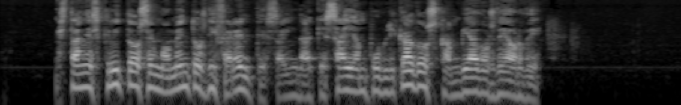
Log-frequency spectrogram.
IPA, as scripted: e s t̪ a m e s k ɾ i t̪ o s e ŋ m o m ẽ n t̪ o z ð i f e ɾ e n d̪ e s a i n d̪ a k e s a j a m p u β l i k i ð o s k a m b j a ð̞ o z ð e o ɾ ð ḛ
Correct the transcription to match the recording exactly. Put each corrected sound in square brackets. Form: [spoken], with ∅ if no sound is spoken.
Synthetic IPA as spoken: e s t̪ a [ŋ] e s k ɾ i t̪ o s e ŋ m o m ẽ n t̪ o z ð i f e ɾ e n [t̪] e s a i n d̪ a k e s a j a m p u β l i k [a] ð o s k a m b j a ð̞ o z ð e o ɾ ð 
